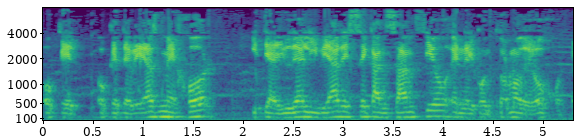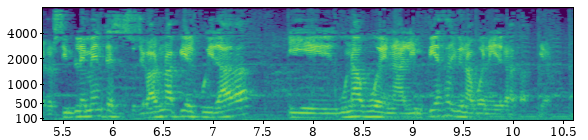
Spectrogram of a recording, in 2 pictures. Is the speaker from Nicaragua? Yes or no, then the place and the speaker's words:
no; Albacete, Castilla-La Mancha, Spain; now in Madrid, Spain; Yo soy de Albacete, una ciudad muy cerquita a Madrid, y me pilló por aquí, por, mi tierra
